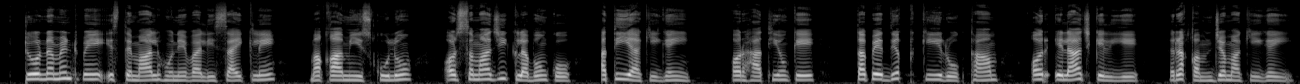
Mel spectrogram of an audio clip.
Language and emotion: Urdu, neutral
